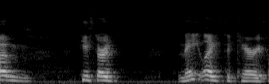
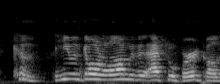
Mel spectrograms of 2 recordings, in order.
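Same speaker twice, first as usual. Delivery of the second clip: ordinary talk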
